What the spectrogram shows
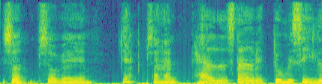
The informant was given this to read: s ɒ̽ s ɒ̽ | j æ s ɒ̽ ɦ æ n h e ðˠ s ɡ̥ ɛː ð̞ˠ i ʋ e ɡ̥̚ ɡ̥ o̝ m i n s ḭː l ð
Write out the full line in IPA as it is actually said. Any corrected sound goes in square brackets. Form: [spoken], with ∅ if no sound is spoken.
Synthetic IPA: s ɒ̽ s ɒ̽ | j æ s ɒ̽ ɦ æ n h [æ] ðˠ s [d̥] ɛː ð̞ˠ i ʋ e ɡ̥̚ [d̥] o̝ m i [∅] s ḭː l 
